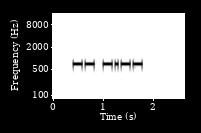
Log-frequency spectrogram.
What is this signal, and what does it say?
Morse code, heard as a keyed tone, about 20 wpm, 700 Hz. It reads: MY
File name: UK MASTER QSOs TRAINING / 20WPM / UK MASTER QSOs 0066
